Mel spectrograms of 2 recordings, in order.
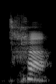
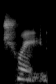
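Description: First: It is pronounced the French way. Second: It is pronounced the English way. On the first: "but pronounce it train" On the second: "The word, yes, it is train. It's spelled the same"

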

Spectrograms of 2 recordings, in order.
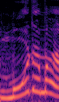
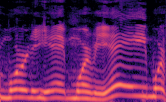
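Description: First: The name is pronounced the English way. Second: The name is pronounced the French way.

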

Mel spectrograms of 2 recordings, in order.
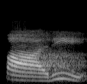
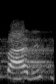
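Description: First: The final s is silent. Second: The final s is pronounced.

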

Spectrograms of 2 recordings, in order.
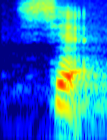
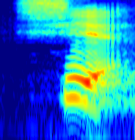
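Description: First: The syllable has a light, short neutral tone. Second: The syllable has a sharply falling tone. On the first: "the second syllable is the neutral tone" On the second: "The tone in the first syllable is the fourth falling tone"

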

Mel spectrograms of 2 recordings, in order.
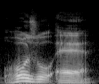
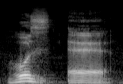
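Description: First: The word has a glottal stop after the u vowel. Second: The word has a glottal stop right after z. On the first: This is the reading of the remaining reciters. "يعني الهمزة على واو" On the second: This is the reading of two other reciters. "أما حمزة وخلف يقرأ إيه؟"

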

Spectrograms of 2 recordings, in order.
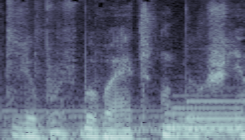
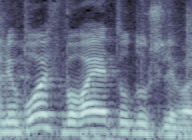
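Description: First: It is said in a put-on sexy voice. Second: It is said in an ordinary speaking voice.

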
